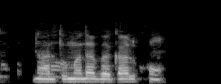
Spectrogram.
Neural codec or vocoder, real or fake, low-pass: vocoder, 44.1 kHz, 128 mel bands every 512 samples, BigVGAN v2; fake; 7.2 kHz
